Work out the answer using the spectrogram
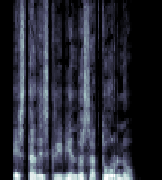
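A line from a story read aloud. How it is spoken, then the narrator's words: Exclaimed. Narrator (Spanish): El pastor Bates exclamó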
